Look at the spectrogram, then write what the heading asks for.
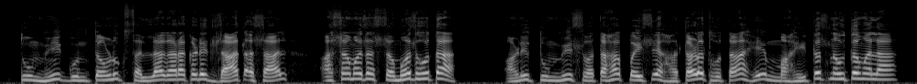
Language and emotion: Marathi, surprised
